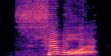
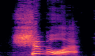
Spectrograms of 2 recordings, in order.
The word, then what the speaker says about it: Shibboleth: According to Scripture, they said Sibboleth instead of Shibboleth.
